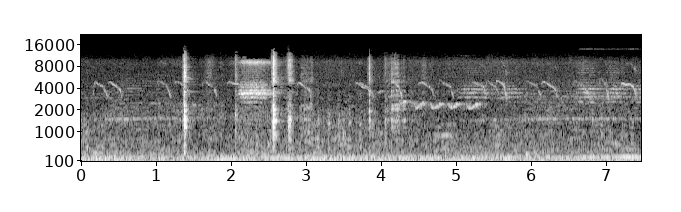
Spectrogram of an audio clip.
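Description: A knife clicks sharply against a steel plate while ripe papaya is cut: one click about a second and a half in, then two close together near the middle, with a short rustle just before them. Birds chirp all the while in the background, a quick repeated falling chirp.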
